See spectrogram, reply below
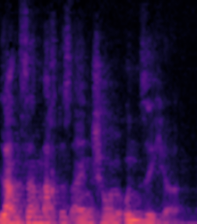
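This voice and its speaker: An actor playing a huge ex-wrestler turned vagrant in a radio play, ingratiating, sly and sentimental, with a wheedling, over-polite, folksy manner. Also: male voice, a little high, animated, fairly quick, darkish tone, natural voice. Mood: musing. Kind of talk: classic German radio play acting. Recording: dull, band-limited old radio recording.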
